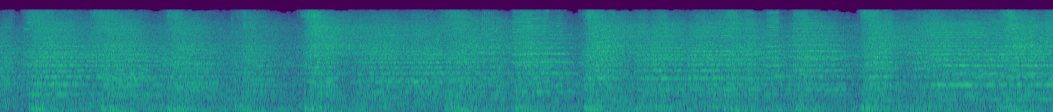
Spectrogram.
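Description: A massed military brass band playing a march, with trumpets and tubas over a steady drum beat of about two strokes a second.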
